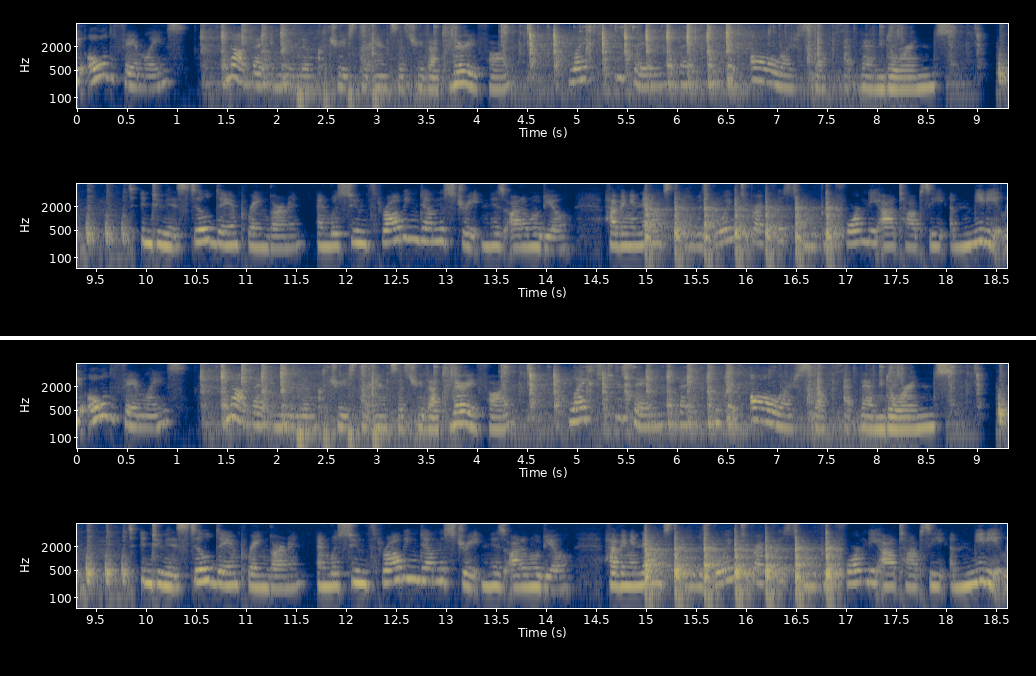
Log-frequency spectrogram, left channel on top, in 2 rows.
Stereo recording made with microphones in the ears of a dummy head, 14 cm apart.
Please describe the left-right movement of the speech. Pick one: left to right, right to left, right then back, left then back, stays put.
right then back.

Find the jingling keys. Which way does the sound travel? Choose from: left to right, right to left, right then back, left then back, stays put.
left then back.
